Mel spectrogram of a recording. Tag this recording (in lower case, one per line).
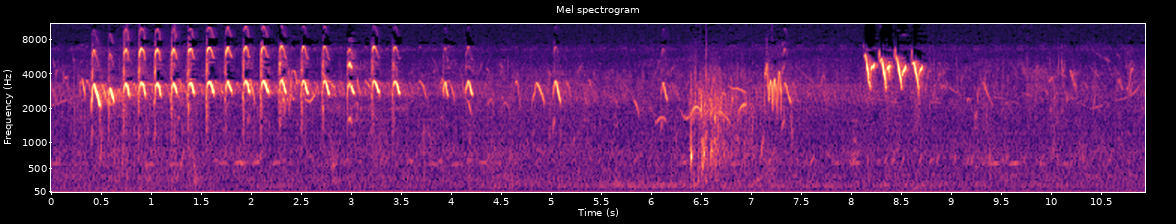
chirp
tweeting
bird
bird song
